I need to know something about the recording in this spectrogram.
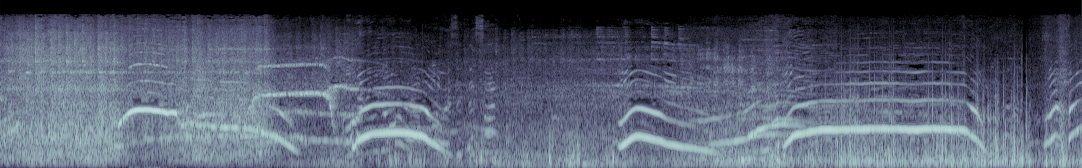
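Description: Roller-coaster riders yelling and screaming in sweeping, rising-and-falling calls, over a rush of ride noise at the start; one long held scream near the end.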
